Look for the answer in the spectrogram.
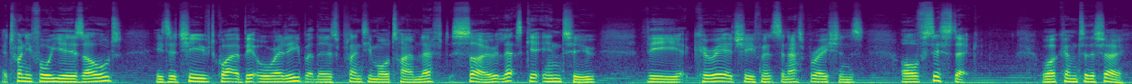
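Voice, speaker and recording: A man's voice: medium pitch, fairly even intonation, normal speed, darkish tone, faint music behind. A man hosting an interview, reading a scripted introduction and then giving short replies. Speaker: interview host.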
